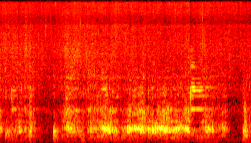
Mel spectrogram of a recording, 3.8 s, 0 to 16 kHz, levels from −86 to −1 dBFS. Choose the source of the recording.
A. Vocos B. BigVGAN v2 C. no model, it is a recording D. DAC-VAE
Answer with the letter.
C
